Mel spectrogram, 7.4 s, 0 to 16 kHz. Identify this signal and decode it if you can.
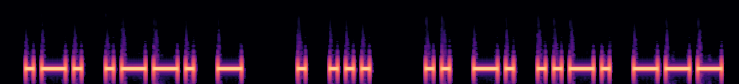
Morse code, heard as a keyed tone, about 15 wpm, 700 Hz. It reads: RPT ES INFO
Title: Speed-Racing Common QSO Phrases Encore - 15wpm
